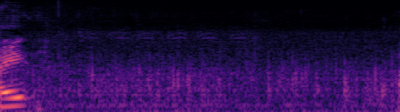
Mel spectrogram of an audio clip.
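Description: A voice trails off at the start, then faint, steady, featureless outdoor background noise with no distinct event.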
